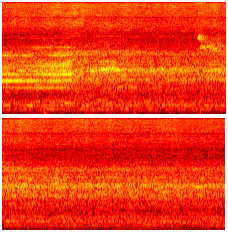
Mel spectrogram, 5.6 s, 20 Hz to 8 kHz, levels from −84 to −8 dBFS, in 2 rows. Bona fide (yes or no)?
yes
